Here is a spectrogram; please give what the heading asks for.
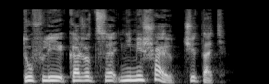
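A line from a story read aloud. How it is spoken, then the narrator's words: Irritated question. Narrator (Russian): раздраженно спросила блондинка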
